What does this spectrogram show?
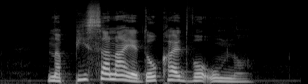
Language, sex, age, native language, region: Slovenian, female, 30-49, Slovenian, Drava region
